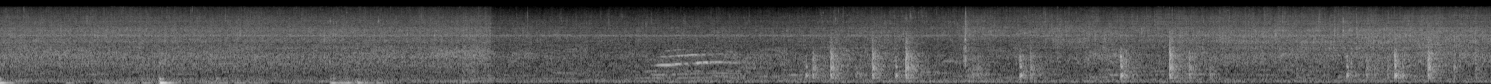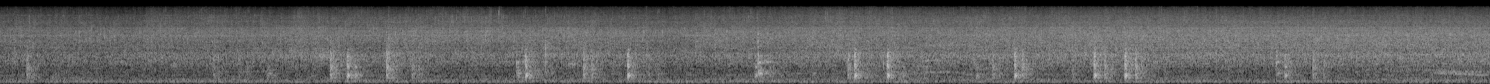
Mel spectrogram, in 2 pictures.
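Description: Chicken breasts frying in oil in a pan, a steady sizzle. From several seconds in until near the end, a wooden spatula scrapes and knocks against the pan as the pieces are turned, in a run of short sharp taps.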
